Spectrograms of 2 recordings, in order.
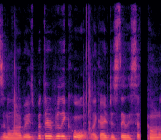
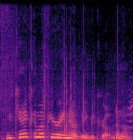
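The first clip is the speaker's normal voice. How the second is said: pet talk; 7 semitones higher than usual. Real, not acted. Cat climbing onto cards.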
